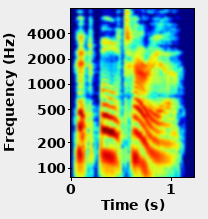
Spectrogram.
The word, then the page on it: pit bull terrier: British English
